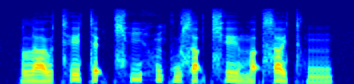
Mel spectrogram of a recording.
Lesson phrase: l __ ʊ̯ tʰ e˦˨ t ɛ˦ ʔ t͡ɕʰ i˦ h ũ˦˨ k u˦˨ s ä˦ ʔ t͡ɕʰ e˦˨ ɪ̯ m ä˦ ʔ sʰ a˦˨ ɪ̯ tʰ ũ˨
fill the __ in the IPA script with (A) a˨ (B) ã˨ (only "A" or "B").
A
